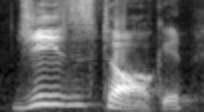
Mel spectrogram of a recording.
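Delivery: usual speaking voice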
